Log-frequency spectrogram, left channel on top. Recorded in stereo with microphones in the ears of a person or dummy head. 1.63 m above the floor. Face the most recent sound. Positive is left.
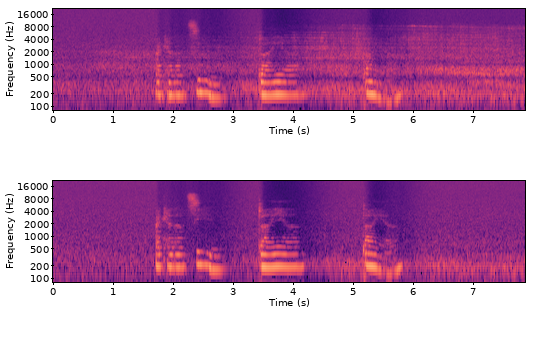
turn(degrees=-20)  # may be behind; listen again after turning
